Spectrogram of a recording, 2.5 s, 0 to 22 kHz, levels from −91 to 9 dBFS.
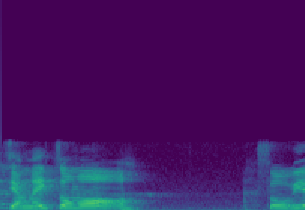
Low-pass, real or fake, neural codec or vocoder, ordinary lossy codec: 7.2 kHz; real; none; none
